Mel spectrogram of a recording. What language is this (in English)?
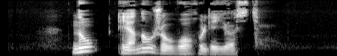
Belarusian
